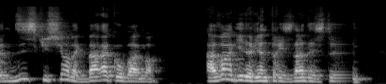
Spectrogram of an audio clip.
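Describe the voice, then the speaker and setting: Speaking very fast in a Quebec accent, a man with a high pitch shows ordinary pitch variation. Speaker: pollster. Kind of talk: interview. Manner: halting.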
